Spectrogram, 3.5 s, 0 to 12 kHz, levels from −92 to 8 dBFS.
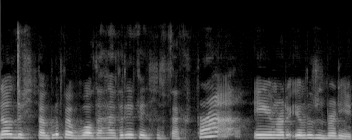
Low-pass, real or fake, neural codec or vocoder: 9.9 kHz; fake; autoencoder, 22.05 kHz, a latent of 192 numbers a frame, VITS, trained on one speaker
